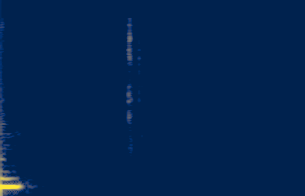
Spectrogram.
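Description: A man's voice ending a word, then a pause broken by a single short, faint click about a second in.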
